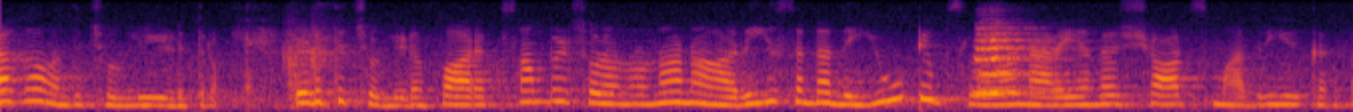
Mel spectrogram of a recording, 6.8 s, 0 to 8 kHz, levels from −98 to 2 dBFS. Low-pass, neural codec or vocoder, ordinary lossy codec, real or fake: none; none; none; real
